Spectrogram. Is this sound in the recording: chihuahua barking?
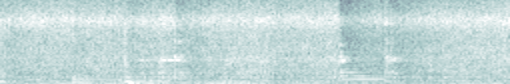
no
